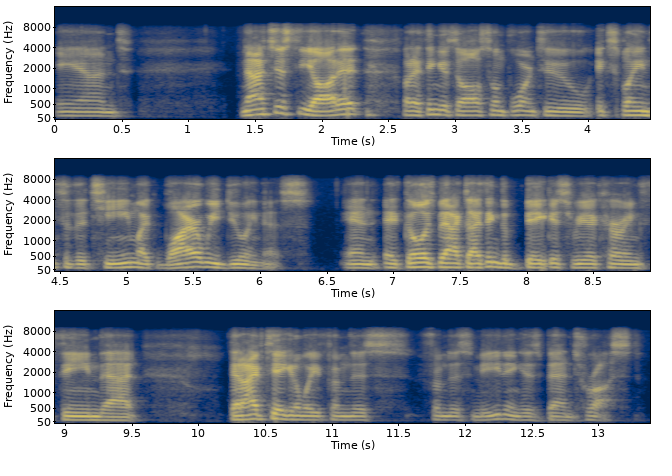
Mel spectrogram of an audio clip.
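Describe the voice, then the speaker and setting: A man's voice: mid-range voice, steady tone, normal speed, bright, forceful tone. A man on a webinar panel giving conversational business advice in an informal, explanatory way. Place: online webinar call.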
